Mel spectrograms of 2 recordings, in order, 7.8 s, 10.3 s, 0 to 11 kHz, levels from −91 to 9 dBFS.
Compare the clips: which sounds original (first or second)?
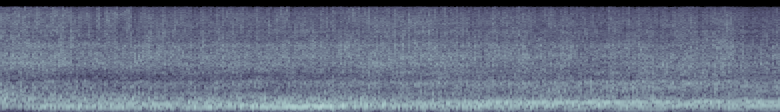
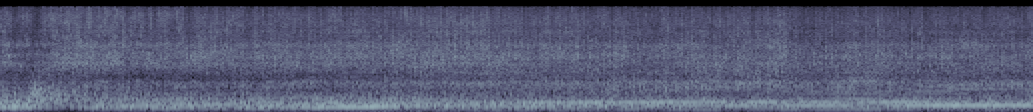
second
